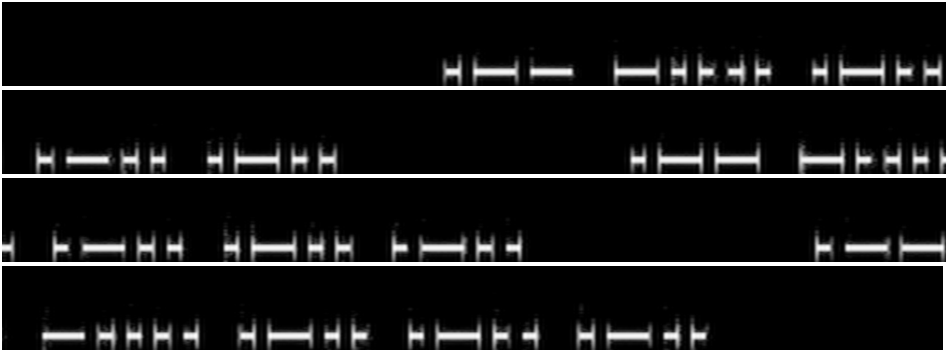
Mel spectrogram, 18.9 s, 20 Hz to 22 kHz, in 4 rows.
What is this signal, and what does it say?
Morse code, heard as a keyed tone, about 17 wpm, 700 Hz. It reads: W6LLL W6LLL W6LLL
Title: USA Call Signs - 5 Characters - Repeated 3x - 17wpm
